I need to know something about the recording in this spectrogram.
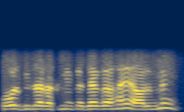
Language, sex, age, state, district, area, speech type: Hindi, female, 45-60, Uttar Pradesh, Jaunpur, urban, conversation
